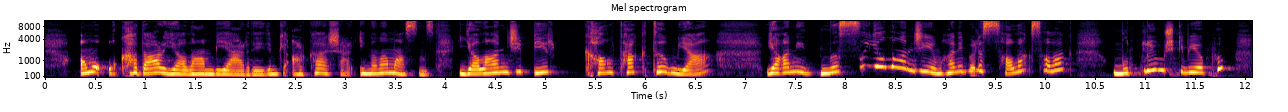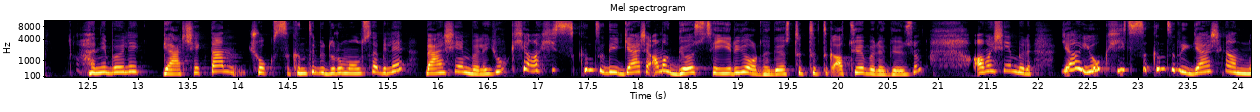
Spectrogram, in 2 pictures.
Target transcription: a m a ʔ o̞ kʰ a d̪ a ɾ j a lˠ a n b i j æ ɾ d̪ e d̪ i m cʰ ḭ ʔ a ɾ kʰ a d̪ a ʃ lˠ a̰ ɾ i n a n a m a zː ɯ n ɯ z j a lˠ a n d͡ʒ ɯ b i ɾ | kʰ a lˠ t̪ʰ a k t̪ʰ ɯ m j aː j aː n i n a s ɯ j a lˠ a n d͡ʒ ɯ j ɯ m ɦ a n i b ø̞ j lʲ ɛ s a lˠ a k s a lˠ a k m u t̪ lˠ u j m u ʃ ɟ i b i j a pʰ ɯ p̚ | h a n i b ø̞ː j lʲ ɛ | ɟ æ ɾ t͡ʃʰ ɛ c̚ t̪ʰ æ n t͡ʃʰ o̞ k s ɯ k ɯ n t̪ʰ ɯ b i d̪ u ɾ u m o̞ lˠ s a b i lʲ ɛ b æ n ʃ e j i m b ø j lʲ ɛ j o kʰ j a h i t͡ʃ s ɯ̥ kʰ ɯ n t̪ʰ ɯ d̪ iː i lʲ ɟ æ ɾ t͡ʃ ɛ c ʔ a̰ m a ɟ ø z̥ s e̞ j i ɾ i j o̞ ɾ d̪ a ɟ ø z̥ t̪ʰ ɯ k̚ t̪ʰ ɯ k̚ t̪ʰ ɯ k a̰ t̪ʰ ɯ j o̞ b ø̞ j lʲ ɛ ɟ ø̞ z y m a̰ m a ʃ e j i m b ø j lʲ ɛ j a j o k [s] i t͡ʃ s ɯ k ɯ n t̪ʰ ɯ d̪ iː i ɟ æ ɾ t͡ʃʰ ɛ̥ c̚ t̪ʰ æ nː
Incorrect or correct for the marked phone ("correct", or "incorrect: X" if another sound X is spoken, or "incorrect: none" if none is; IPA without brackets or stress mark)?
incorrect: h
